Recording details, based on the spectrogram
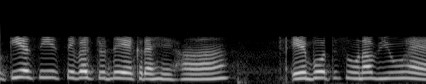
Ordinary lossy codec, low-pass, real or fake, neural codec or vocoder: none; 3.6 kHz; fake; codec, 16 kHz in and 24 kHz out, 0.9 kbps, LongCat-Audio-Codec, four codebook decoder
